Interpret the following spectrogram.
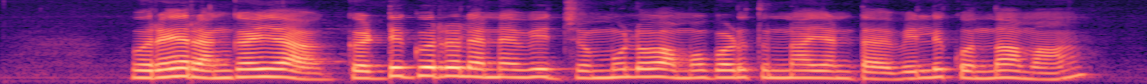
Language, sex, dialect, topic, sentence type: Telugu, female, Telangana, agriculture, statement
